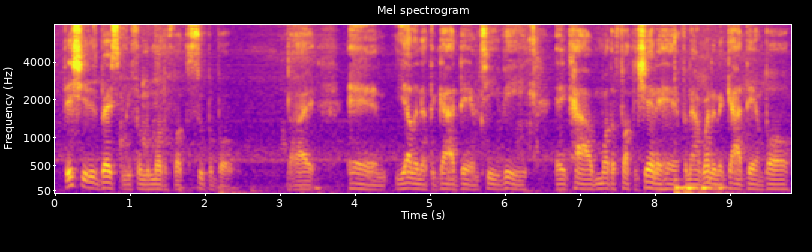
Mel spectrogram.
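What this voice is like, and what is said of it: Hoarse, strained voice. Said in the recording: “I'm sounding a little hoarse right now ... I'm hoping that my fucking voice eventually comes back”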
